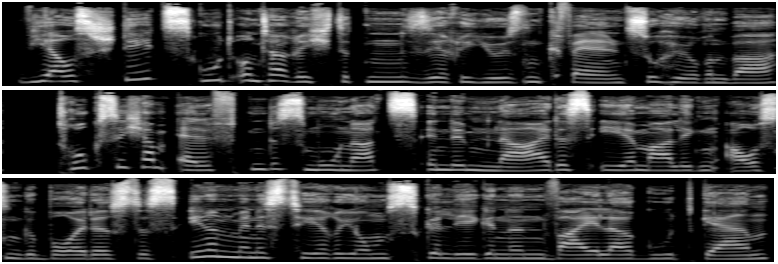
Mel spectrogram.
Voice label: Trocken Neutral

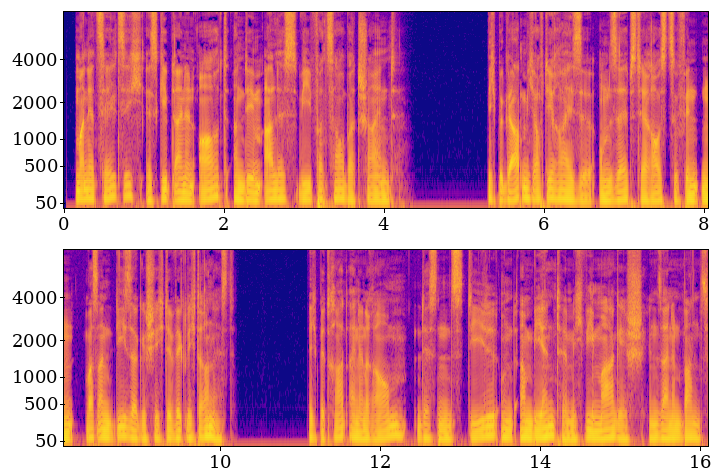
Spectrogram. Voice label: Schauspiel Neutral

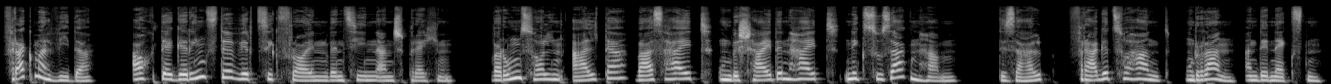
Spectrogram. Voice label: Akzent Italienisch

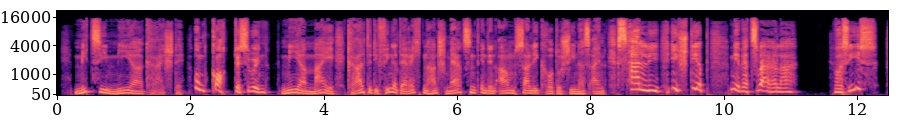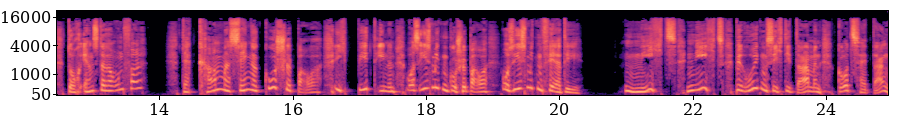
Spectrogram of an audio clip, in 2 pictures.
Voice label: Dialekt Bayerisch

